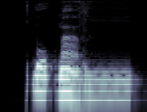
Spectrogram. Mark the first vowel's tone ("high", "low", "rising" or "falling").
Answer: high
